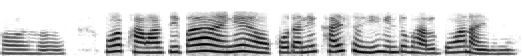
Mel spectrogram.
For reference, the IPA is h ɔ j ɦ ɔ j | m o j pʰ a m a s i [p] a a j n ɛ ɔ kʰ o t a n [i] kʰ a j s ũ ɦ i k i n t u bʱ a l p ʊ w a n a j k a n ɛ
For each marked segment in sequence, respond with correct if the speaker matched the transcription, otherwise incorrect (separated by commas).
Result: correct, correct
